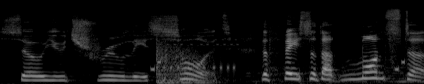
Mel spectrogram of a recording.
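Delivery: put-on French accent. Voicing a character in a drama, with a French accent. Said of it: "committing to this French accent".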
